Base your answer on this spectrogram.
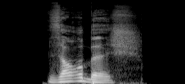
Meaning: Sorbian (related to the Sorbian people or their language)
- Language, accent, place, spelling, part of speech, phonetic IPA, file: German, Germany, Berlin, sorbisch, adjective, [ˈzɔʁbɪʃ], De-sorbisch.ogg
